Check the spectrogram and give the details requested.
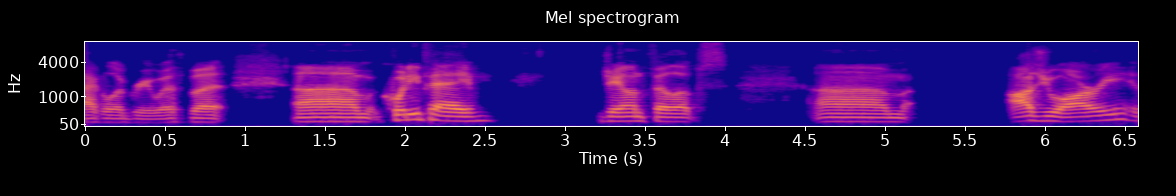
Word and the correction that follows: Ojulari: is that how you pronounce his last name? Ojulari, I think. – Ojulari, yeah. Hey, that was closer than I thought I would be.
